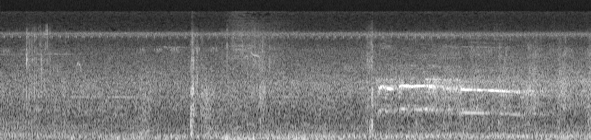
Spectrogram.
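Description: A wild chicken (labuyo) crows once in the middle distance, a drawn-out call over faint outdoor background noise, with no voices.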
